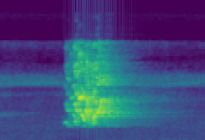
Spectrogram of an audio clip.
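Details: Sultan tit uttering one loud rasping, buzzy high note that tails off gradually.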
